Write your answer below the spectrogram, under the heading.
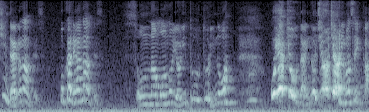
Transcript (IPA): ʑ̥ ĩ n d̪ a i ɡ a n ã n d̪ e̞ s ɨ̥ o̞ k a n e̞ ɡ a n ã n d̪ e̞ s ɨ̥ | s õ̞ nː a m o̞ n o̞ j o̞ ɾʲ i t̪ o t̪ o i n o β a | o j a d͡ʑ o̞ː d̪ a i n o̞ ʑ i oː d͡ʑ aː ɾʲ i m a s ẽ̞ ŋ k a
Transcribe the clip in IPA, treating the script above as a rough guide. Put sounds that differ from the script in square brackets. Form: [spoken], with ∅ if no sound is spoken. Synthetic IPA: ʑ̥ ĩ n d̪ a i ɡ a n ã n d̪ e̞ s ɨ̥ o̞ k a n e̞ ɡ a n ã n d̪ e̞ s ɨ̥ | s õ̞ nː a m o̞ n o̞ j o̞ ɾʲ i t̪ o t̪ o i n o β a | o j a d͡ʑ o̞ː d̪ a i n o̞ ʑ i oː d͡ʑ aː ɾʲ i m a s ẽ̞ ŋ k a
